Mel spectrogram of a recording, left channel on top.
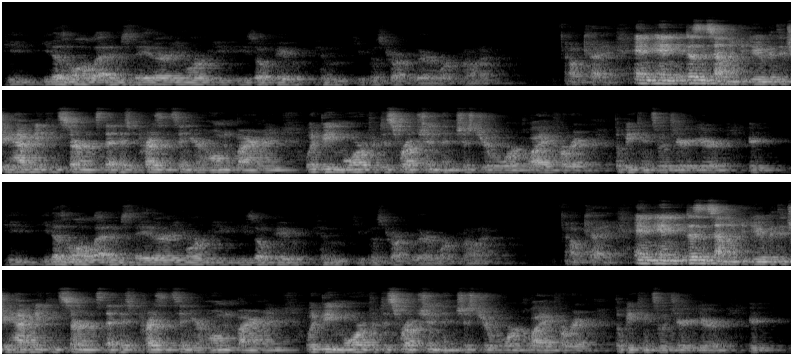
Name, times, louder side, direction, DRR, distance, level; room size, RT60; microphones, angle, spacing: voice 1, 0.0-3.4 3.7-4.9, equal, 10° right, -7 dB, 0.7 m, -31 dB
voice 2, 5.6-15.5, equal, 75° left, -12 dB, 1.4 m, -27 dB
2.6 x 2.2 x 2.4 m, 0.80 s
head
